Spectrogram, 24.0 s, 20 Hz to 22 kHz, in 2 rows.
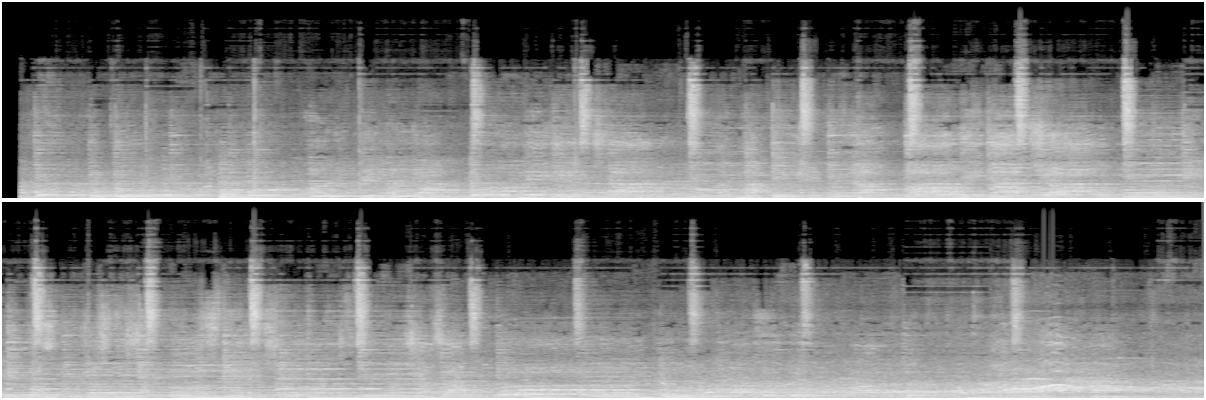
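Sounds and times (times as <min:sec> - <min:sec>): choir singing held notes: 0:00.2 - 0:24.0
music beat: 0:05.6 - 0:20.3.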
